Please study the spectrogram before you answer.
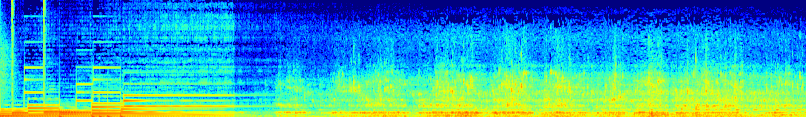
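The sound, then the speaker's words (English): A tap runs with a continuous rushing, hissing flow of water that holds steady for several seconds. It follows a short burst of tonal music at the start, and a brief spoken phrase occurs. “This is the sound of a tap running.”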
